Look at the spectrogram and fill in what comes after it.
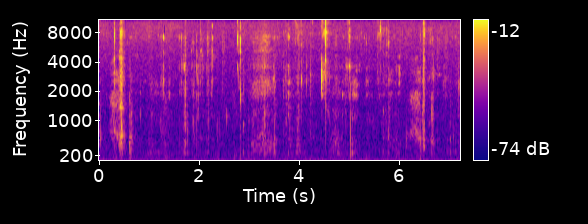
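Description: Faint chewing close to the microphone, with small wet mouth clicks and a slightly sharper click a little past halfway.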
